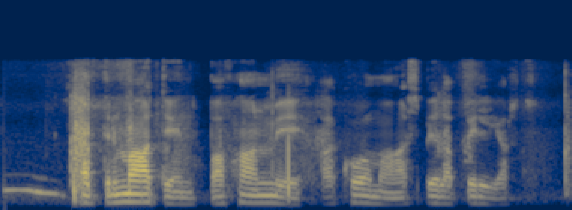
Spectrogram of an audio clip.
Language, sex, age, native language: Icelandic, male, 14, Icelandic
